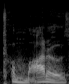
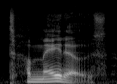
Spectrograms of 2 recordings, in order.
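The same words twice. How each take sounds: First: The word is said with a British pronunciation. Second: The word is said with an American pronunciation.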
